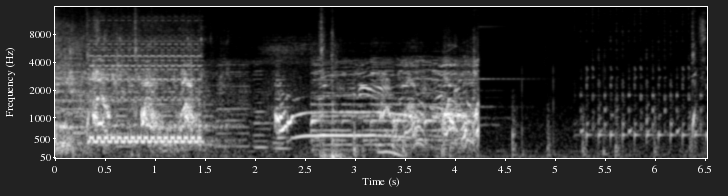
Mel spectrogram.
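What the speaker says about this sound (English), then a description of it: "Oh, now the phone is ringing." A telephone rings with a repeated electronic trill in short bursts, shifting tones and interrupted by other noises, fairly loud and close, with some voice sounds mixed in.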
